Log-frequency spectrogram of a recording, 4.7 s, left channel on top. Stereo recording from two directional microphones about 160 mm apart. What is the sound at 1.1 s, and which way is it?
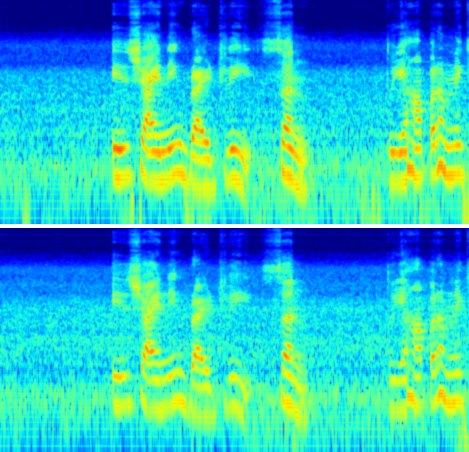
A woman's voice, 85° left.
